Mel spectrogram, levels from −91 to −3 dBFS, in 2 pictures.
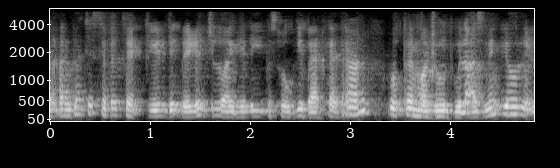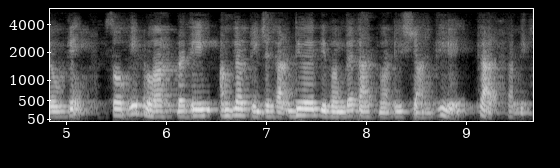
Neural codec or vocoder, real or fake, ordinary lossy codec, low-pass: codec, 16 kHz in and 24 kHz out, 0.6 kbps, FireRedTTS-2 codec; fake; none; 5.4 kHz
